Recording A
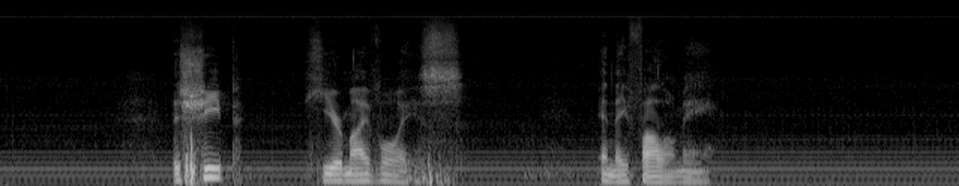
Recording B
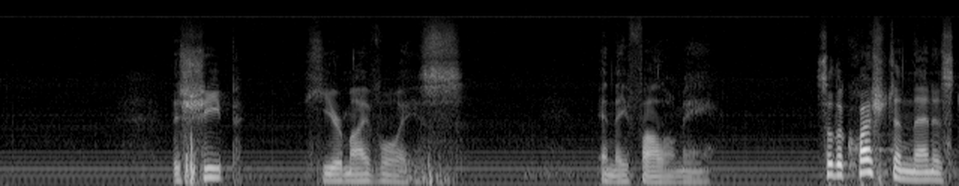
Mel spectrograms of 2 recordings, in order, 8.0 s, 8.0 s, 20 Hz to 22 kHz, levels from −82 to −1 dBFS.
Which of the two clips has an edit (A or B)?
B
